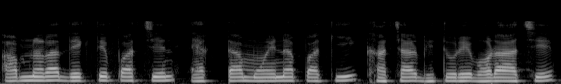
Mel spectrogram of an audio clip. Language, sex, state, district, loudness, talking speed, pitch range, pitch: Bengali, male, West Bengal, Kolkata, -25 LUFS, 105 wpm, 160-180 Hz, 170 Hz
